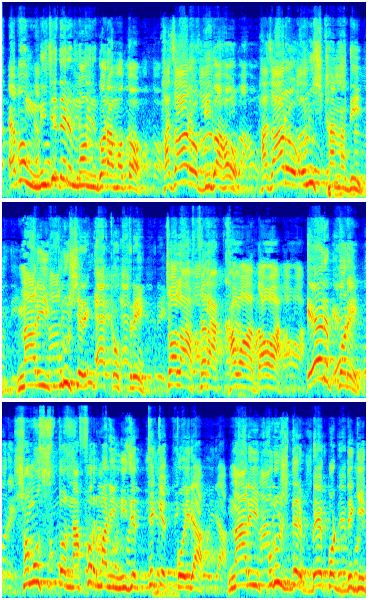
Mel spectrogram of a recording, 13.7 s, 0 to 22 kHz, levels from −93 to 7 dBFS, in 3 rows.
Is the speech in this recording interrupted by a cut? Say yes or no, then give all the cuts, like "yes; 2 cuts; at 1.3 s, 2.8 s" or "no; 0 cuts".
no; 0 cuts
